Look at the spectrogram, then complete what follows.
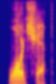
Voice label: "wardship", American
